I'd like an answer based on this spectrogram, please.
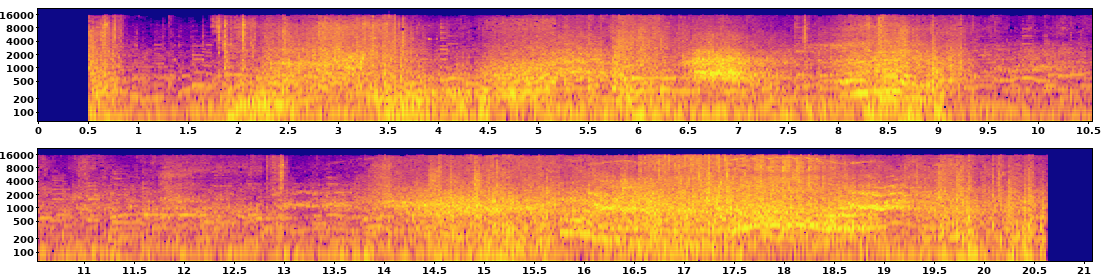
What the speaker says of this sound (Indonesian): Dengan skill drifting atau raja ngedrift yang dimiliki oleh Jeonji, mereka bertiga akhirnya berhasil sembunyi di dalam terowongan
